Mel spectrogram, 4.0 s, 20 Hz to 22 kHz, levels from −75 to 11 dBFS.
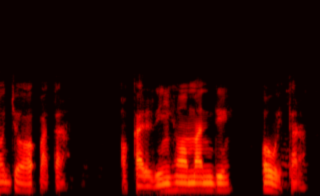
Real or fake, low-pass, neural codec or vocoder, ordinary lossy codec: real; 5.4 kHz; none; none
